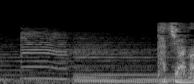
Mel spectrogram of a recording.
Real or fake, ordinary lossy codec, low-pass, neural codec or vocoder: real; MP3, 32 kbps; 7.2 kHz; none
